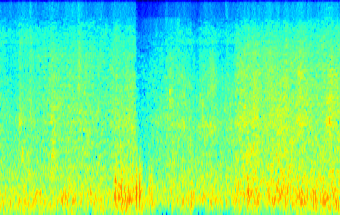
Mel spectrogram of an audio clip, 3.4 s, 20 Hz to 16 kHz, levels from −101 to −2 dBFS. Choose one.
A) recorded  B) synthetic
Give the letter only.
B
